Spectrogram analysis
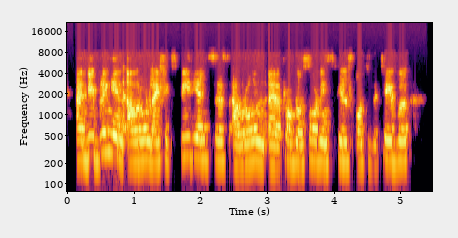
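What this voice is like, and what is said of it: Indian English accent. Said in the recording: “as you can understand from my accent, I'm not from the UK ... I spent my childhood and early years of higher education in India”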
